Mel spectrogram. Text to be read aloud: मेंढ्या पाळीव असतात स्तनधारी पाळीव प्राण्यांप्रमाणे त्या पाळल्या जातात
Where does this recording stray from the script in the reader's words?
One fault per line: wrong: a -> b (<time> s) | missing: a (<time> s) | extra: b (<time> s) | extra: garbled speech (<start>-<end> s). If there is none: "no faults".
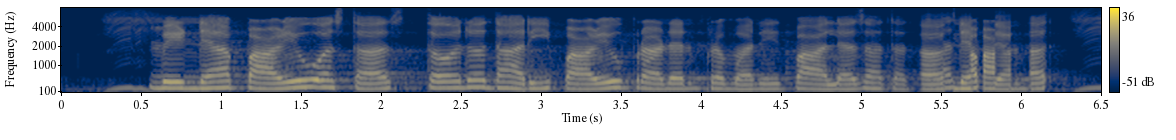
missing: त्या (4.5 s)
extra: garbled speech (5.4-6.2 s)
